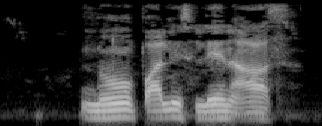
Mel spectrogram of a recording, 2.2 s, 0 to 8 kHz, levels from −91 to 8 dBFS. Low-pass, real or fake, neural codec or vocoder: 7.2 kHz; real; none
